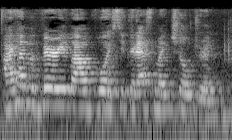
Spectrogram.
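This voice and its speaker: A woman from Detroit giving a lively, humorous speech at a community event, heard from far off in a hall. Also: on the high side, fast talker. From Detroit, Michigan. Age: older. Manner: lively, humorous, speaks from the heart. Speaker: guest speaker. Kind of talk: public speech. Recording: echoey hall from far off, faint noise.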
